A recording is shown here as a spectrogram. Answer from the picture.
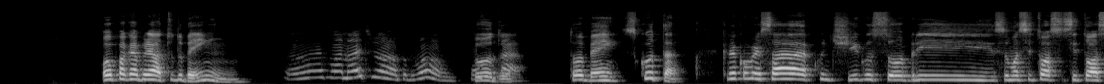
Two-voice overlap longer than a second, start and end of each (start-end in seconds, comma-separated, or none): none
